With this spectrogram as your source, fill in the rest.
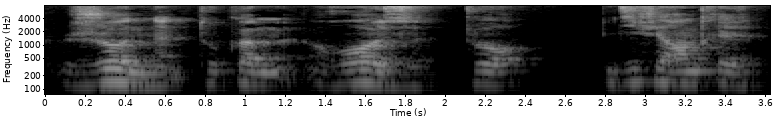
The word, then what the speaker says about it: jaune: Et là aussi, effectivement, ça dépend des régions, puisque nous on dit jaune, mais en réalité, cette combinaison de lettres est censée se lire jaune, tout comme rose, pour différentes raisons.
